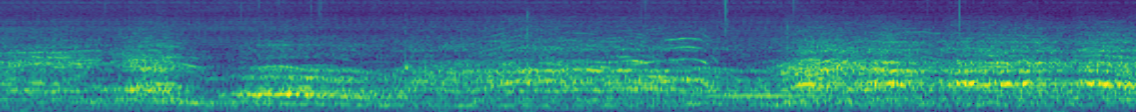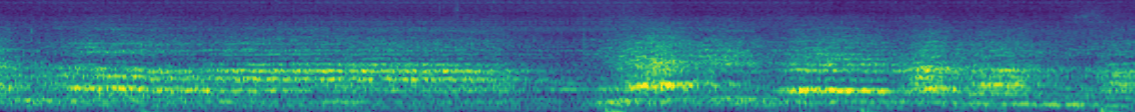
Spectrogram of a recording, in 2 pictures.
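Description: A large crowd singing and chanting together, many voices in drawn-out phrases.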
